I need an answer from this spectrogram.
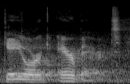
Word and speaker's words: George Herbert: out in the boonies he probably pronounced his own name georg erbert and his poetry is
